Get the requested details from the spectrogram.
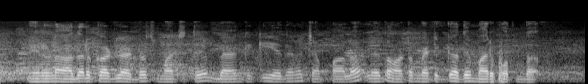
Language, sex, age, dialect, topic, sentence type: Telugu, male, 51-55, Utterandhra, banking, question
